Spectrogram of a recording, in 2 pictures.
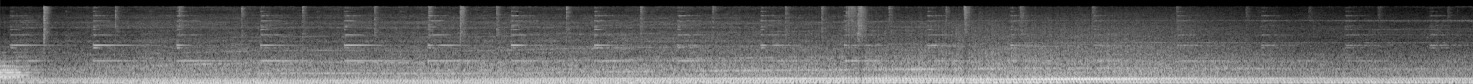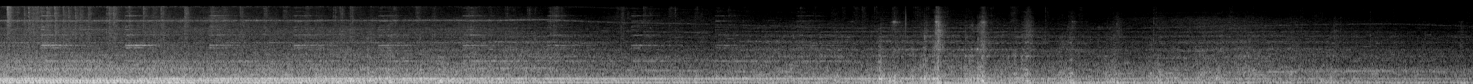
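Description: GP40-3H diesel locomotive's engine running under power as it pulls a commuter train past, with steady rolling noise of the coaches' wheels on the rails. It is loudest about ten seconds in, then fades as the train draws away.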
